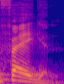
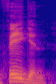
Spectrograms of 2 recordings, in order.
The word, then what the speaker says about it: Fagan: He wanted to ask if Glenn Fagan, he mispronounced his name too, he called him Glenn Fegan, whether he practices law in Cincinnati.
